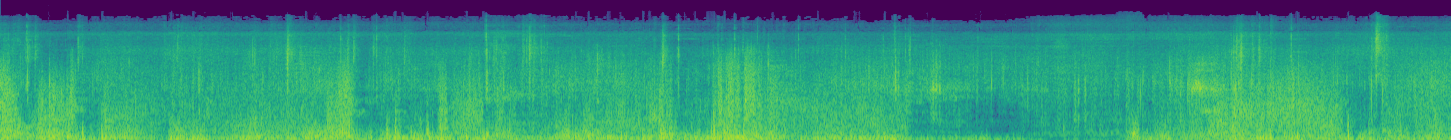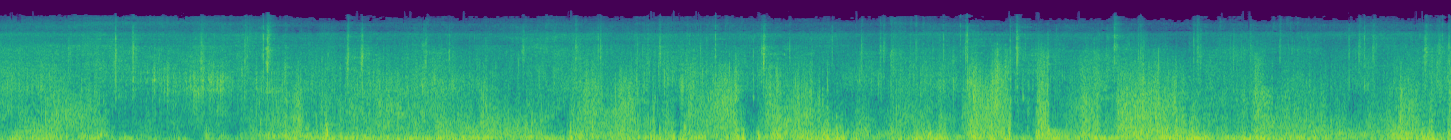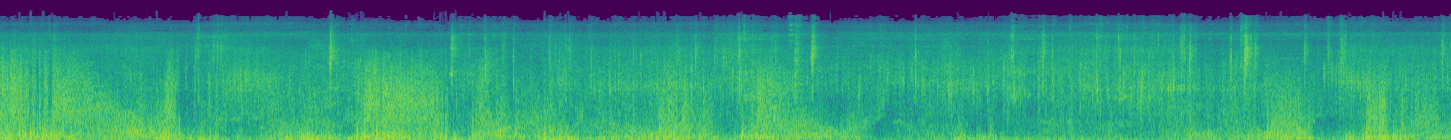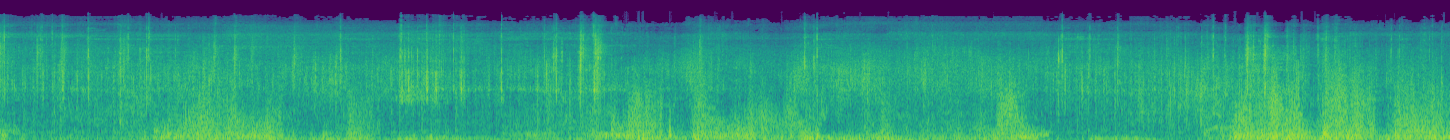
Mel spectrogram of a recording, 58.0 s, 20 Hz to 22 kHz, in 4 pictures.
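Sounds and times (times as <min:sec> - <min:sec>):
bike knocks and rattles: 0:00.0 - 0:58.0
tyres on loose gravel: 0:00.0 - 0:58.0
wind buffeting microphone: 0:00.0 - 0:58.0.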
